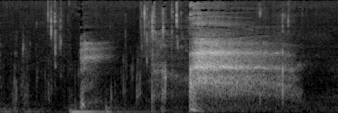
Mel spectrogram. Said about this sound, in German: Ich mache jetzt ASMR Wasser trinken.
